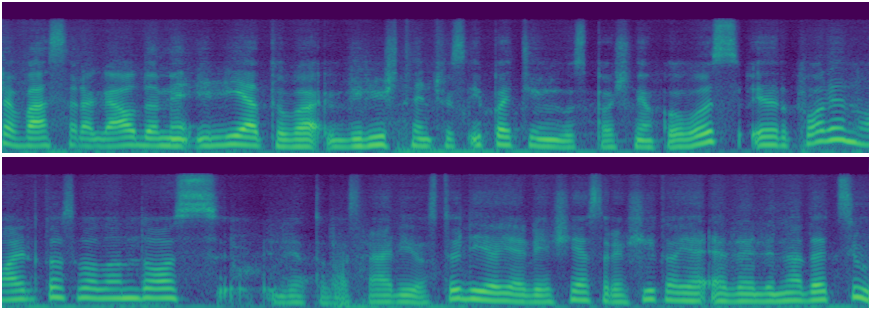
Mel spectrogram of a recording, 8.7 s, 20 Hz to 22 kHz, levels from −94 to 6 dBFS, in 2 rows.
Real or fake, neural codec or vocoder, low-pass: fake; autoencoder, 48 kHz, 32 numbers a frame, DAC-VAE, trained on Japanese speech; 14.4 kHz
